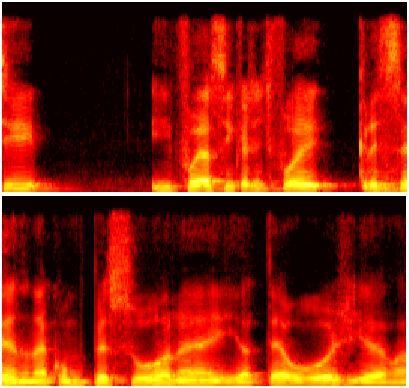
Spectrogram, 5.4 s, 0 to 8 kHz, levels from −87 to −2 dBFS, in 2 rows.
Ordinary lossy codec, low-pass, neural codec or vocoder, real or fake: none; 7.2 kHz; codec, 16 kHz, 6 kbps, DAC; fake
